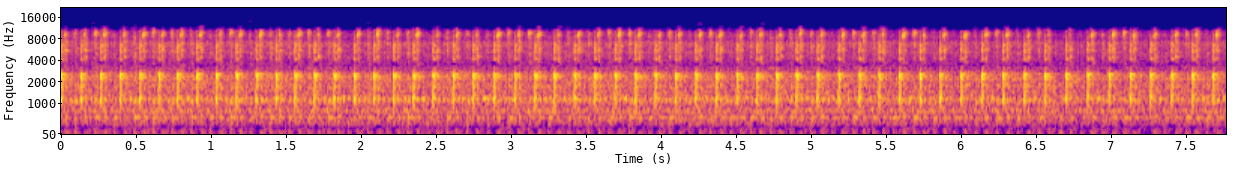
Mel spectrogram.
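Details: BMW R100S boxer engine, about 500 km since rebuild, heads retorqued and rockers adjusted; fast steady ticking knock about four beats a second at idle, left side when cold, gone when warm; cause not found.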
